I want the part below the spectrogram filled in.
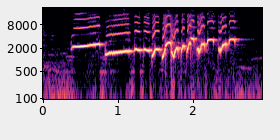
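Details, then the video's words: Morning white-rumped shama song used to coax a pet bird into singing: a long clear whistle, a lower sliding whistle, then a quick run of bright up-and-down slurred notes. "PANCINGAN MURAI PAGI HARI GACOR FULL KRETEK"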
